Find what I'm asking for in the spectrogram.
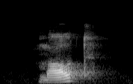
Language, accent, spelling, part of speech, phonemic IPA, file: German, Austria, Maut, noun, /maʊ̯t/, De-at-Maut.ogg
- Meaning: 1. toll (for a road, tunnel etc.) 2. toll, customs, duty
